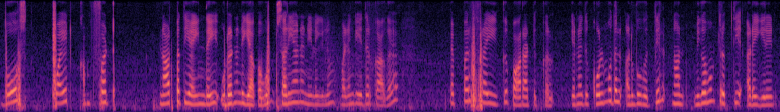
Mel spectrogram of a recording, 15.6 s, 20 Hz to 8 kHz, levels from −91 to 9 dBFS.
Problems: constant background noise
